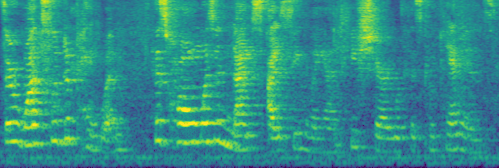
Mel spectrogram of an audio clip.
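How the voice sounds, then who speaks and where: A woman's voice: fairly high pitch, moderate pace, darkish tone. A woman narrating a scripted children's storybook as part of a readers' theater. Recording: echoey room, distant, faint noise.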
